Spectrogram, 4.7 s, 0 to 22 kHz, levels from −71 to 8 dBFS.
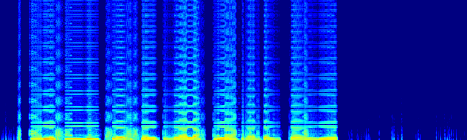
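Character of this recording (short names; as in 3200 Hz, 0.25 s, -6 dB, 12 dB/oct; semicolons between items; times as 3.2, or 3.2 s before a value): tremolo saw down 2.3 Hz, depth 40%; a quantiser's noise floor 8-bit, dither none; phasing stages 8, 2.8 Hz, lowest notch 470–1600 Hz; aliases and images of a low sample rate 2500 Hz, jitter 0%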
